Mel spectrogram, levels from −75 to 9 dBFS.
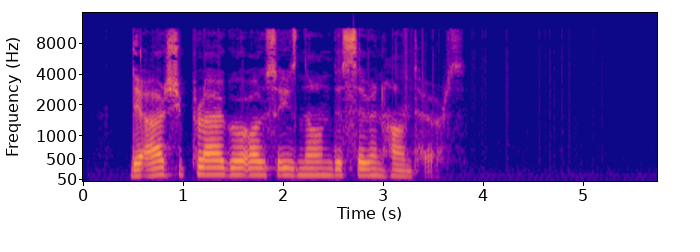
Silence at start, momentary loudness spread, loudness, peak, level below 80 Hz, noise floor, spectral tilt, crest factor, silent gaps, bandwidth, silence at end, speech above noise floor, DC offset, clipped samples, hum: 0.45 s; 19 LU; -15 LUFS; 0 dBFS; -60 dBFS; -63 dBFS; -3 dB/octave; 18 dB; none; 11.5 kHz; 1.95 s; 47 dB; under 0.1%; under 0.1%; 50 Hz at -50 dBFS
